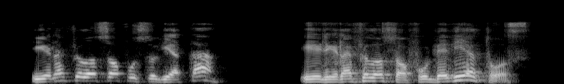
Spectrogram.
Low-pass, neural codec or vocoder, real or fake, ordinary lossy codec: 7.2 kHz; none; real; AAC, 32 kbps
